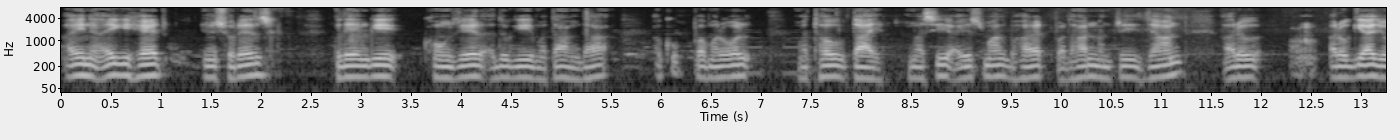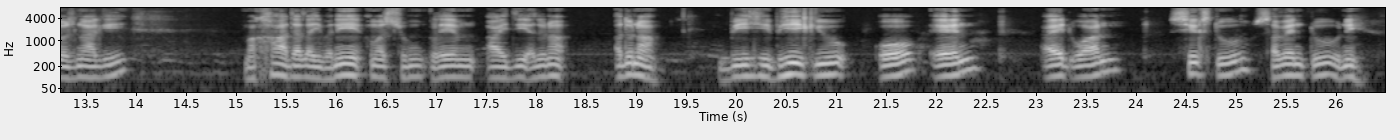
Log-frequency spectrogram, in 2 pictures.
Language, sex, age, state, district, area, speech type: Manipuri, male, 60+, Manipur, Churachandpur, urban, read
